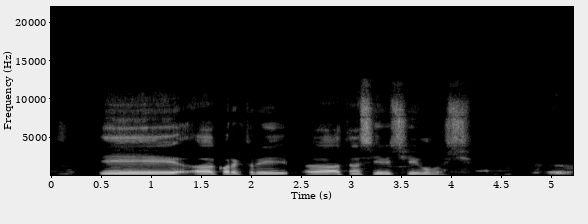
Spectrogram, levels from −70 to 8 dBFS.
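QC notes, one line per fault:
No audible faults found in this clip.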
